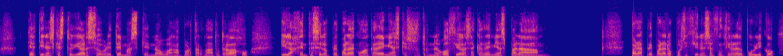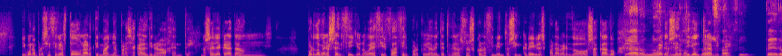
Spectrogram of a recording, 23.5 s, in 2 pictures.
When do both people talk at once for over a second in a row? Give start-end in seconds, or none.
21.6-22.8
